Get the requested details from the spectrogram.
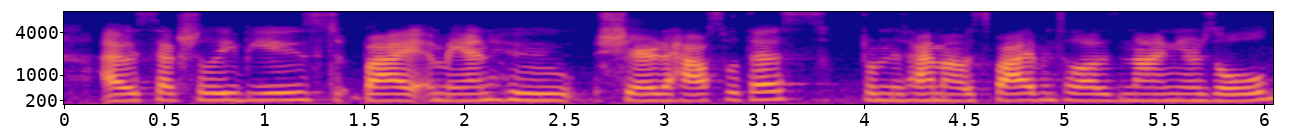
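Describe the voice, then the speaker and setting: With a Texan accent, a woman talks fairly quickly with hardly any pauses. Her voice is fairly high and her intonation flat and monotone. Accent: Texan American. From Texas. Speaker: public speaker on suicide loss. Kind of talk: personal testimony talk.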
